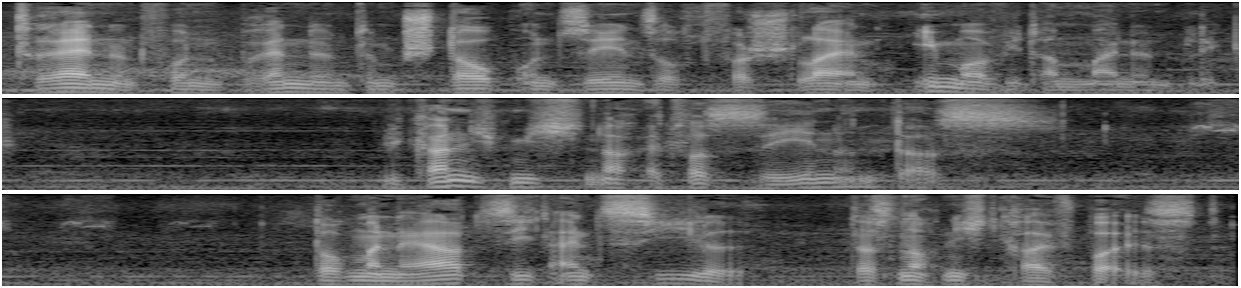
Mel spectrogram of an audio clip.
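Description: A man reading a dark audio story as a dramatic narrator, with a brooding, solemn delivery. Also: low voice, takes it slowly, gravelly, over music. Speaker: audiobook reader.

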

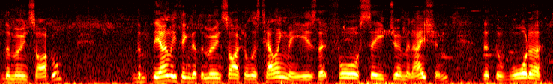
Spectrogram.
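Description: A middle-aged Australian man talking casually and unscripted, thinking aloud as a farmer making a vlog in an open field. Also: mid-range voice. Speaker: farmer and video host. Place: outdoors in an open rural pasture. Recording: distant outdoor pickup with ambient noise.

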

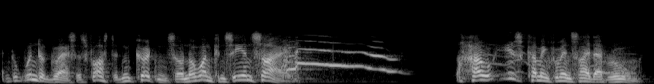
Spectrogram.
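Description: A husky-voiced, inquisitive man on edge in a vintage radio play. His pitch swings widely as he questions everything. The sound is narrow and muffled, like an old broadcast. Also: very animated, normal speed, heavily acted. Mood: wary, investigating. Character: uneasy, inquisitive man visiting an old friend. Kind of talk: 1940s radio drama acting.

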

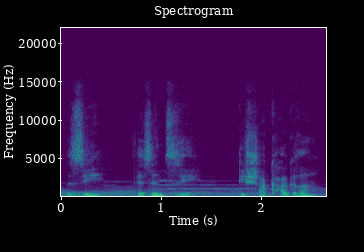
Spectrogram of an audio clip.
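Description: A woman playing an impatient, bickering, bossy adventurer with a husky voice in an audio drama. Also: extremely low pitch, expressive, a little slow. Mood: excited, bossy. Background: background music.

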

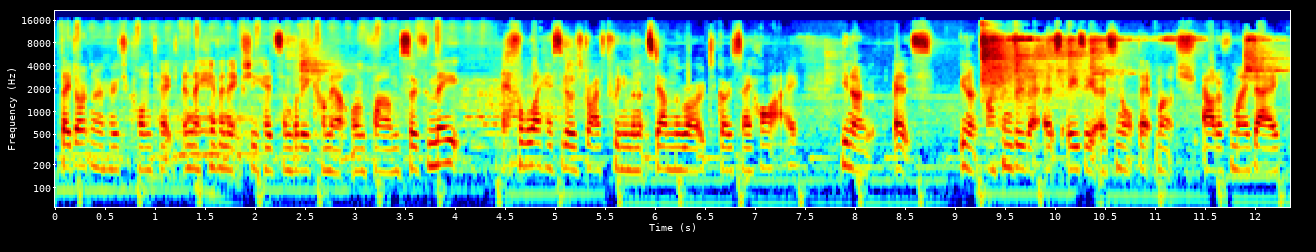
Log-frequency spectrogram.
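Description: A British woman in her thirties speaks in an interview testimonial. Her voice sits a little low, and music plays clearly behind her. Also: level tone, a little fast, hardly any pauses. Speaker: agricultural bank relationship manager. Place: indoor milking parlour. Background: background music.

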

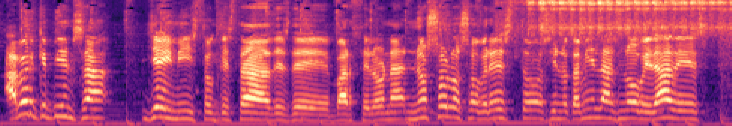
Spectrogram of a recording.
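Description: A man's voice: high voice, moderate pace, a bit bright, faint music behind. A man in his thirties hosting a casual sports talk show in a TV studio. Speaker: studio host.

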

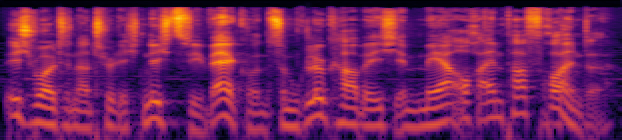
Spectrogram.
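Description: A man voicing an excited fisherman who tells his tales in a colloquial, animated way for a fantasy audiobook. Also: mid-range voice, moderate pace, creaky, faint music behind. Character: excited male fisherman recounting a wild sea escape.

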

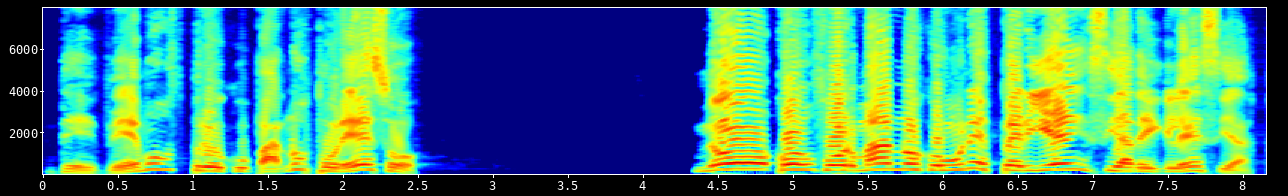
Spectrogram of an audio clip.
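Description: A man's voice: sits high, very animated, takes it slowly, no echo, clean studio sound. A middle-aged man preaching a sermon into a handheld mic on a small indoor stage, emphatic and full of rhetorical questions.

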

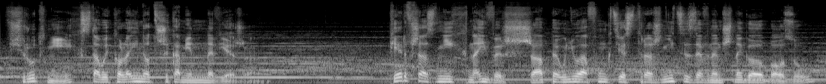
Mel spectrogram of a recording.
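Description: A man narrating a scripted dark fantasy audio drama as the storyteller. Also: fairly low pitch. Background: music.

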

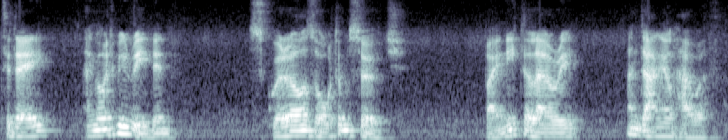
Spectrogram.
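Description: A man in his forties reading a children's storybook aloud as scripted narration, in a measured, expressive way. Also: deep voice, slightly rough. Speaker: children's storybook reader and host.

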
